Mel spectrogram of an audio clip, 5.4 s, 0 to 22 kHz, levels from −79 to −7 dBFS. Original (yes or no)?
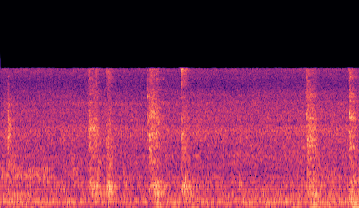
yes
